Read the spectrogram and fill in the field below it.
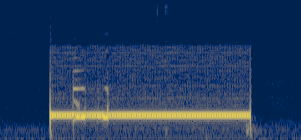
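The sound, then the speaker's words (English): A single steady ringing tone from an outgoing phone call, lasting about two seconds at a constant pitch and loud, with silence before and after. “No, it's ringing.”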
